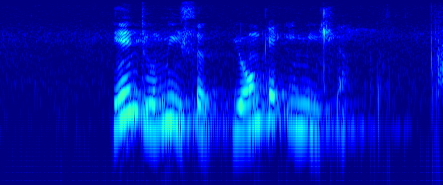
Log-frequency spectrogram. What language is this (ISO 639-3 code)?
xho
